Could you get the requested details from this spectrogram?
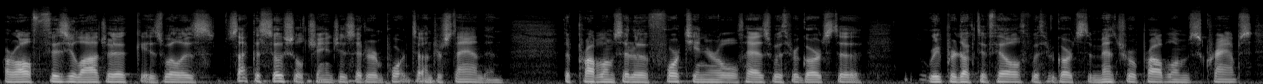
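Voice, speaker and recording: A man in his seventies from New York, a pediatrician and professor, answering interview questions in a measured, explanatory way. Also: fairly low pitch, fairly even intonation. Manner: measured, explanatory, listing facts.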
